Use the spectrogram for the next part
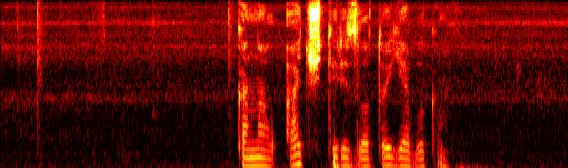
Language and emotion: Russian, neutral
